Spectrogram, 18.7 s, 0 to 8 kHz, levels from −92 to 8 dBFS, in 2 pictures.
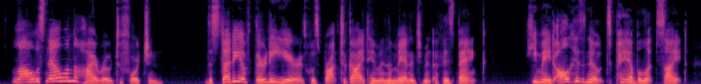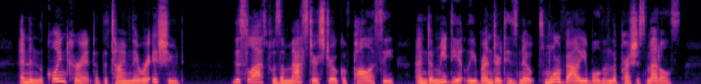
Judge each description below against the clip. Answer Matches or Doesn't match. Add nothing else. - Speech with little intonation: Doesn't match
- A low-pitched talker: Doesn't match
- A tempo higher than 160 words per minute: Matches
